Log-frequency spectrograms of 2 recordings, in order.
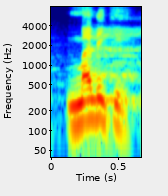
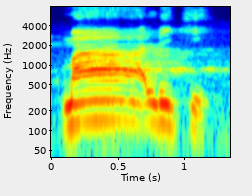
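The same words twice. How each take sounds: First: The first vowel is kept short. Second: The first vowel is drawn out long. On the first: It means king. "Sedangkan Maliki cuma tiga, mim, lam, kef" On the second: It means owner. "Karena Maliki ada empat huruf, mim, alif, lam, kef"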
